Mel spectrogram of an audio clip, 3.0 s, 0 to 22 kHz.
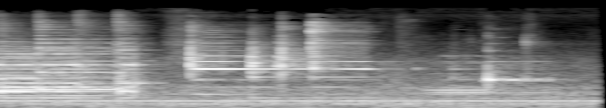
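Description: A short electronic ringtone plays from an Oppo A59 5G phone, a bright melodic sequence of beeping tones, close and clear with a faint background hum.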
